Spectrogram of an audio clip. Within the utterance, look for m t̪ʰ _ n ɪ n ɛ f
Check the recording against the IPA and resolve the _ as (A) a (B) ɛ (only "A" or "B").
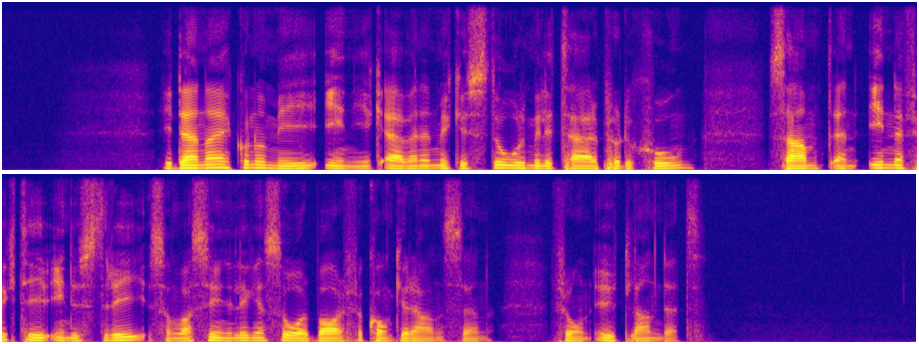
B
